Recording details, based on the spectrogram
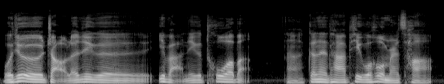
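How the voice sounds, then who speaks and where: A man hosting a radio show, joking through a playful, self-mocking monologue that sometimes stammers when he gets excited. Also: lowish voice, normal speed, no room sound. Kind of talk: comic monologue.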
